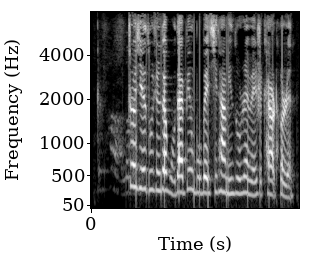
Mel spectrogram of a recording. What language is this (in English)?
Chinese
